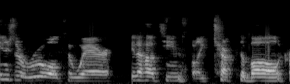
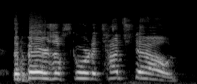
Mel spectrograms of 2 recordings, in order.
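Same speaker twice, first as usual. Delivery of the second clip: acted, thrilled play-by-play announcer voice, high and loud; 7 semitones higher, 7 dB louder than usual. Retelling the Bears radio announcer's touchdown call: imitating Jeff Joniak sounding excited. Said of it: "actually sounding excited".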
